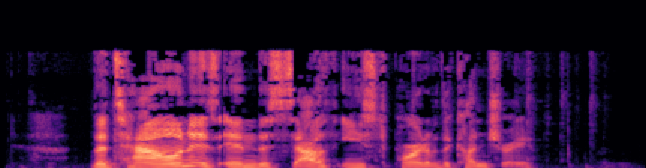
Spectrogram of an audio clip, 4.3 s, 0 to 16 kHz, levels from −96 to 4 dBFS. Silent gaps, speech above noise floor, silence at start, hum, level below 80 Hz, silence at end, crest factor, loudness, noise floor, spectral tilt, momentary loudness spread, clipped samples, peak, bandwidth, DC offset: none; 46 dB; 0.6 s; none; -68 dBFS; 0.8 s; 20 dB; -17 LUFS; -65 dBFS; -1.5 dB/octave; 16 LU; under 0.1%; 0 dBFS; 12 kHz; under 0.1%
